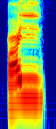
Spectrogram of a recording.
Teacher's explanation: आइन को हलक से अदा करते हुए लाम से मिलाकर पढ़ेंगे।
